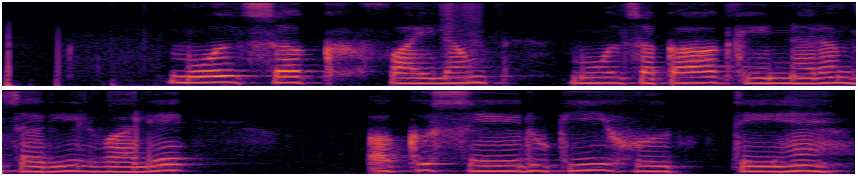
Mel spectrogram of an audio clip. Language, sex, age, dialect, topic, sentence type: Hindi, male, 18-24, Garhwali, agriculture, statement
